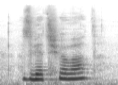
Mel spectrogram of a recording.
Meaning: to magnify, to expand
- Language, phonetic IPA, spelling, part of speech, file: Czech, [ˈzvjɛtʃovat], zvětšovat, verb, Cs-zvětšovat.ogg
